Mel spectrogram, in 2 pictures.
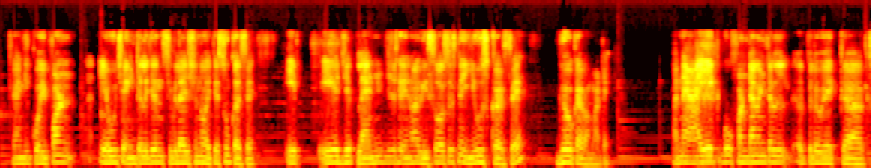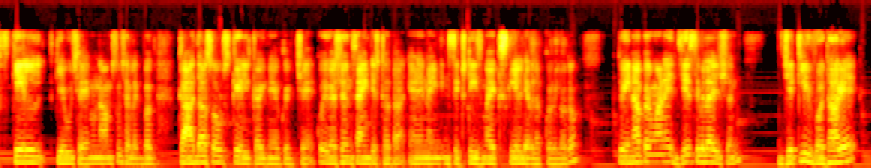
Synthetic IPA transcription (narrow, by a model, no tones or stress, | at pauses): kaɳkekoipəɳ | eʋũt͡ʃʰeɪɳʈelid͡ʒənssɪʋilajzeʃənɦojt̪eʃũkəɾʃe | e | ed͡ʒeplæneʈ̚d͡ʒet͡ʃʰeːnãɾisoɾsɪsnejuːzkəɾʃe | ɡʱəɾokəɾʋama̰ʈe | əneaekbəufəɳɖameɳʈəlpeloekskelkeʋũt͡ʃʰeːnũnamʃũt͡ʃʰeləɡ̚bʱəɡ | kaɾd̪asɔfskelkəɾineeũkəut͡ʃʰekoiɾəʃənsajəɳʈɪsʈʰɦət̪aʔenenaɪ̃ɳʈinsɪksʈizmãekskelɖeʋeləp̚kəɾeloɦət̪o | t̪oenapɾəmaɽ̃ed͡ʒesɪʋilajzeʃən | d͡ʒeʈliʋəd̪ʱaɾe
